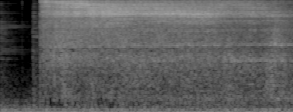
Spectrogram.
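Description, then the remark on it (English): A sudden, loud hiss of steam bursts in after a brief quiet moment and sustains steadily, slowly tapering off, as a hot short sword that is being worked on is plunged into water. “She goes and she puts whatever she's working on, it looks like it's just like a short sword, in the water, and you hear...”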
